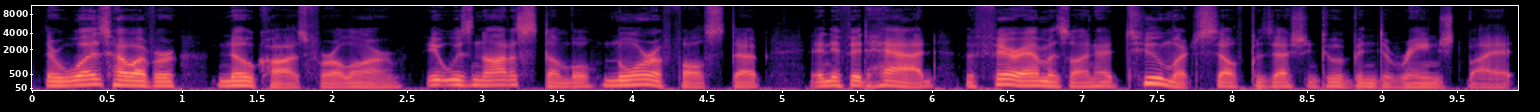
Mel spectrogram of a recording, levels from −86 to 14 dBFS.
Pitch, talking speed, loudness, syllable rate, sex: 115 Hz, 205 wpm, -20 LUFS, 5.3 syllables/s, male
